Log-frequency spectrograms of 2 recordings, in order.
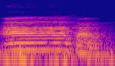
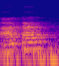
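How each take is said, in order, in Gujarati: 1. સ્વરને ત્રણ માત્રા જેટલો ખેંચવામાં આવે છે. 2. સ્વરને બે માત્રા જેટલો ખેંચવામાં આવે છે. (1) "પ્લુત" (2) "દીર્ઘ"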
